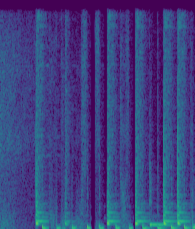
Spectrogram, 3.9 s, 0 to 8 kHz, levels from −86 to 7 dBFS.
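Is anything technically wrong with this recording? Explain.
Yes, there are two related problems, both around the quiet moments in this music. The audio runs through a call path with nothing above 8 kHz, which fits G.722 at 64 kbps.

From 0 to 0.72 s you get comfort noise in place of the background. The real ambience, sitting about 24 dB below the loud parts, is swapped for a smooth, featureless hiss at about the same level. The sender most likely treated this stretch as silence and stopped transmitting, so the receiver just generated shaped noise to fill the gap.

Between 0.98 and 3.02 s the sound is chopped by the voice detector. It keeps flipping between sending and muting, and about 0.81 s in total gets replaced by that synthetic noise. Softer musical passages and note edges drop out. The likely cause is a detector tuned for speech that can't follow quieter music, so it gates the music choppily.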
